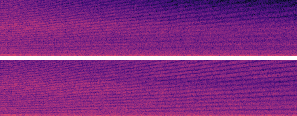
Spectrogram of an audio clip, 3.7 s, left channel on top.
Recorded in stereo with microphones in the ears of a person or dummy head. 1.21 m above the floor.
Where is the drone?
5° left (ahead or behind); by 3.7 s 35° right (ahead or behind).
